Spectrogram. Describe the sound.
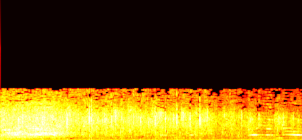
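An audience claps hands in praise of the King of Glory in a dense, sustained wash of applause, fairly loud and widespread, with a faint voice rising briefly near the end.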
